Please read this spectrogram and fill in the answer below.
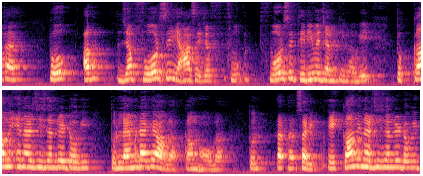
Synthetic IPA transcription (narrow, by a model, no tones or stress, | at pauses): t̪aɦɛː | t̪oːɐbd͡ʒɐbfoːɾsejɐɦãsed͡ʒɐb | foːɾset̪ʰɪɾimẽd͡ʒɐ̃npɪ̃ŋɡɦoːɡit̪okɐmɪnəɾd͡ʒid͡ʒɐnɾeːʈɦoːɡiːt̪olɛ̃ːmɖak̬jaɦoːɡaːkɐmɦoːɡaː | t̪osɐɾieːkːɐmɪnəɾd͡ʒid͡ʒɐnɾeːʈɦoːɡit̪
